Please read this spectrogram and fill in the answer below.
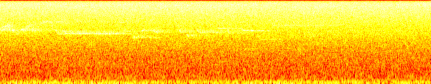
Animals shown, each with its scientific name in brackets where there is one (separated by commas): Northern Parula (Setophaga americana), Winter Wren (Troglodytes hiemalis)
